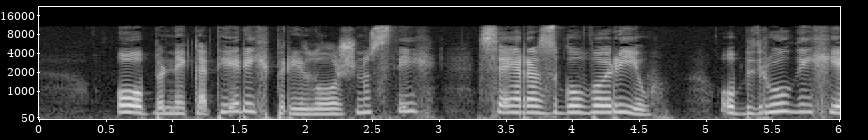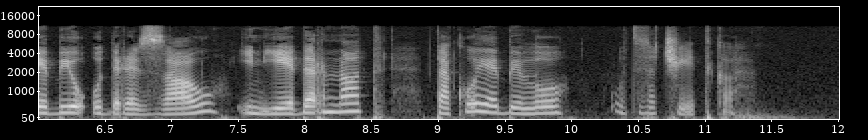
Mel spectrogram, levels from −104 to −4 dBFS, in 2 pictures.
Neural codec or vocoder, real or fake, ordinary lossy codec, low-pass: none; real; MP3, 96 kbps; 10.8 kHz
